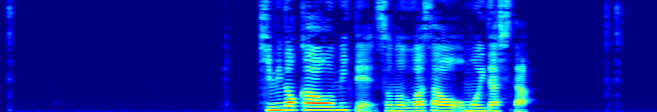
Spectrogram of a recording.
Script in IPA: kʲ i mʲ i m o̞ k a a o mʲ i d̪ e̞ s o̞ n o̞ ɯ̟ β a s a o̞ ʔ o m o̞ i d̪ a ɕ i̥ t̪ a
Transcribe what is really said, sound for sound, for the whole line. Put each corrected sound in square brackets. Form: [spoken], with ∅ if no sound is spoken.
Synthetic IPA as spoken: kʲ i mʲ i [n] o̞ k a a o mʲ i [t̪] e̞ s o̞ n o̞ ɯ̟ β a s a o̞ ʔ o m o̞ i d̪ a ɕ i̥ t̪ a

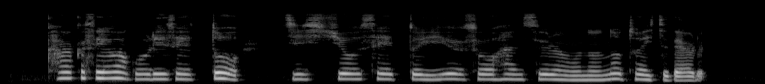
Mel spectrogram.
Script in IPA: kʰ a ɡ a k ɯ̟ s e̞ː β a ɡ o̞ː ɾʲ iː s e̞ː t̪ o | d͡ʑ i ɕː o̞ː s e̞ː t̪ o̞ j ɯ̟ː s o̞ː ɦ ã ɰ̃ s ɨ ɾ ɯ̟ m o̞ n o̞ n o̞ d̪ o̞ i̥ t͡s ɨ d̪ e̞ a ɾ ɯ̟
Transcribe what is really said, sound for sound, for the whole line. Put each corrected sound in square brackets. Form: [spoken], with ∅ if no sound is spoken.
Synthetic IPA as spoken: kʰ a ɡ a k ɯ̟ s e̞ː β a ɡ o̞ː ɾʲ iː s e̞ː t̪ o | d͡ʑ i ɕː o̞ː s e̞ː t̪ o̞ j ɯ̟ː s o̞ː ɦ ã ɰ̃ s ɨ ɾ ɯ̟ m o̞ n o̞ n o̞ [t̪] o̞ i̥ t͡s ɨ d̪ e̞ a ɾ ɯ̟

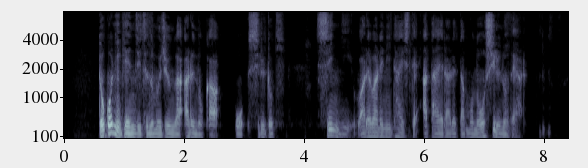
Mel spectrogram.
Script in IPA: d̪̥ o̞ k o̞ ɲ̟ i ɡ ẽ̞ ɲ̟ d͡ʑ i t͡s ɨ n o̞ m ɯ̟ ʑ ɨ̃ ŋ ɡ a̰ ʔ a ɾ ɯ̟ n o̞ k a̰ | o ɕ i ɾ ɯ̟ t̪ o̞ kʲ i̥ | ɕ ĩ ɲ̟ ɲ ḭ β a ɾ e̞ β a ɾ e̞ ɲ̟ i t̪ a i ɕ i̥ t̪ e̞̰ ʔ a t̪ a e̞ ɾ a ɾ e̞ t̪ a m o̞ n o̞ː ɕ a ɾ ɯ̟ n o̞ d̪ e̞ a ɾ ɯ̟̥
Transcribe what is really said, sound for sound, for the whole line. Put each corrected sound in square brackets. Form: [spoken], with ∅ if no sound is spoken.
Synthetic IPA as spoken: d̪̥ o̞ k o̞ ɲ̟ i ɡ ẽ̞ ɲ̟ d͡ʑ i t͡s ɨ n o̞ m ɯ̟ ʑ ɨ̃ ŋ ɡ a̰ ʔ a ɾ ɯ̟ n o̞ k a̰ | o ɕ i ɾ ɯ̟ t̪ o̞ kʲ i̥ | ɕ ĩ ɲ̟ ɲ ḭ β a ɾ e̞ β a ɾ e̞ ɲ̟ i t̪ a i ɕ i̥ t̪ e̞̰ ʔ a t̪ a e̞ ɾ a ɾ e̞ t̪ a m o̞ n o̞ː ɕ [i] ɾ ɯ̟ n o̞ d̪ e̞ a ɾ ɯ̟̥

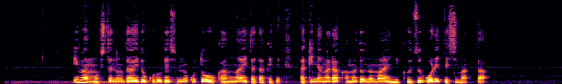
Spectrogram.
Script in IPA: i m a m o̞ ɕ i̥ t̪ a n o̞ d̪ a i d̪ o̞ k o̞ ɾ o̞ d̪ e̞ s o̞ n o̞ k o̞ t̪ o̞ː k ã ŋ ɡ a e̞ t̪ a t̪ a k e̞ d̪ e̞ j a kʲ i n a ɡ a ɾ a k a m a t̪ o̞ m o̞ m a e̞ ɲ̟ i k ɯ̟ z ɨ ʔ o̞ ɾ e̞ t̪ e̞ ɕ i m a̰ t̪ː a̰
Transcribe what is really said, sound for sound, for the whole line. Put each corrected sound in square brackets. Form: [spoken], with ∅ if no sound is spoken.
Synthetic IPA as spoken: i m a m o̞ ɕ i̥ t̪ a n o̞ d̪ a i d̪ o̞ k o̞ ɾ o̞ d̪ e̞ s o̞ n o̞ k o̞ t̪ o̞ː k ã ŋ ɡ a e̞ t̪ a [d̪] a k e̞ d̪ e̞ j a kʲ i n a ɡ a ɾ a k a m a [d̪] o̞ [n] o̞ m a e̞ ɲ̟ i k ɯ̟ z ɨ ʔ o̞ ɾ e̞ t̪ e̞ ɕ i m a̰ t̪ː a̰

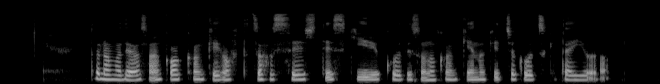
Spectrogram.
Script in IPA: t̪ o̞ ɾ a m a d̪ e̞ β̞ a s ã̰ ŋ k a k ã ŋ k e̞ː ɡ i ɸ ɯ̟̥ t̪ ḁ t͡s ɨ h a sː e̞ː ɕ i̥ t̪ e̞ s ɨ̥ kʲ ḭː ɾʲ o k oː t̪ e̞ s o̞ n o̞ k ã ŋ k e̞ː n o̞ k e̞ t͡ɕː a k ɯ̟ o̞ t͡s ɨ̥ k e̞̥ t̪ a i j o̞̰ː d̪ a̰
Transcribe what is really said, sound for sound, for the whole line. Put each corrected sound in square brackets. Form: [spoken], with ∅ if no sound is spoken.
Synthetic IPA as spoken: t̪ o̞ ɾ a m a d̪ e̞ β̞ a s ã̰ ŋ k a k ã ŋ k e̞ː ɡ [a] ɸ ɯ̟̥ t̪ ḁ t͡s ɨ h a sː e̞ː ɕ i̥ t̪ e̞ s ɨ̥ kʲ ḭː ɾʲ o k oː [d̪] e̞ s o̞ n o̞ k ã ŋ k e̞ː n o̞ k e̞ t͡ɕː a k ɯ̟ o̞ t͡s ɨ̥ k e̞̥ t̪ a i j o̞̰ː d̪ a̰

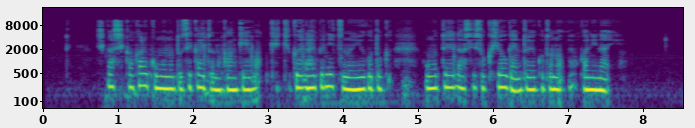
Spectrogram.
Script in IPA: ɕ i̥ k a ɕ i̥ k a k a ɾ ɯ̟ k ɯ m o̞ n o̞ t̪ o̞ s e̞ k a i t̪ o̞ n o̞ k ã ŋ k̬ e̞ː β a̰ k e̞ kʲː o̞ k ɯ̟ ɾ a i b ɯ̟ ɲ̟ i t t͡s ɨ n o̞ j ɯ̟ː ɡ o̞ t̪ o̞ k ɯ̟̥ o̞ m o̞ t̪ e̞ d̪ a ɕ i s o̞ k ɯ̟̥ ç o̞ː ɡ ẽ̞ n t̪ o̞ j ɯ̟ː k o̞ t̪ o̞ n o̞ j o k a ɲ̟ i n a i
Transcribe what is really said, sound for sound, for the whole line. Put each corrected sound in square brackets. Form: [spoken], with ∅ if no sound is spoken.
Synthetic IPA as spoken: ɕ i̥ k a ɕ i̥ k a k a ɾ ɯ̟ k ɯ m o̞ n o̞ t̪ o̞ s e̞ k a i t̪ o̞ n o̞ k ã ŋ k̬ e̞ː β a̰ k e̞ kʲː o̞ k ɯ̟ ɾ a i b ɯ̟ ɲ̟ i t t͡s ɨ n o̞ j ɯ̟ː ɡ o̞ t̪ o̞ k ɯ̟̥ o̞ m o̞ t̪ e̞ d̪ a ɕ i s o̞ k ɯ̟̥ ç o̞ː ɡ ẽ̞ n t̪ o̞ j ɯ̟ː k o̞ t̪ o̞ n o̞ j o k a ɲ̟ i n a i

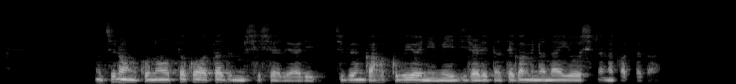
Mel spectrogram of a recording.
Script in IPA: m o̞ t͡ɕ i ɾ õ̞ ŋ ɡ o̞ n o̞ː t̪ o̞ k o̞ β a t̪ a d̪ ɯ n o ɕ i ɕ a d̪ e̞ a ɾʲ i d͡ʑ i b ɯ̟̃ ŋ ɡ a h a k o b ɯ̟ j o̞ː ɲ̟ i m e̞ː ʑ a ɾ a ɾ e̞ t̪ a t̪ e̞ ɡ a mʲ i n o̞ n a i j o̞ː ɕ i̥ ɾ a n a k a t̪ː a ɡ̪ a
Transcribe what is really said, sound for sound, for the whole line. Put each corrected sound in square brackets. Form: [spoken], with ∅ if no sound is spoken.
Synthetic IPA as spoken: m o̞ t͡ɕ i ɾ õ̞ ŋ [k] o̞ n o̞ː t̪ o̞ k o̞ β a t̪ a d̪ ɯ n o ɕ i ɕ a d̪ e̞ a ɾʲ i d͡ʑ i b ɯ̟̃ ŋ ɡ a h a k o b ɯ̟ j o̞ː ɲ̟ i m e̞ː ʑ [i] ɾ a ɾ e̞ t̪ a t̪ e̞ ɡ a mʲ i n o̞ n a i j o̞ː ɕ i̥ ɾ a n a k a t̪ː a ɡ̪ a

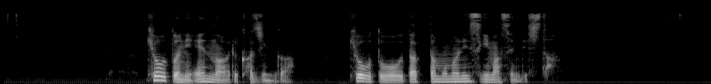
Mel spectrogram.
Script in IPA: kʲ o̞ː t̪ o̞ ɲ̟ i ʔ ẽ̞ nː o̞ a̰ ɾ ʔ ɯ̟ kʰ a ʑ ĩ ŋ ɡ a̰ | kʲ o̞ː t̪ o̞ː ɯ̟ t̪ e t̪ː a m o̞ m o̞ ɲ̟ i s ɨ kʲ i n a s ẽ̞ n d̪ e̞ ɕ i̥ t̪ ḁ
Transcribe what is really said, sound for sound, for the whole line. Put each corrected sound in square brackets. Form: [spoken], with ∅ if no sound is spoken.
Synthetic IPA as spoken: kʲ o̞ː t̪ o̞ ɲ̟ i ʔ ẽ̞ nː o̞ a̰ ɾ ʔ ɯ̟ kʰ a ʑ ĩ ŋ ɡ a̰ | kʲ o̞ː t̪ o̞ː ɯ̟ t̪ [a] t̪ː a m o̞ [n] o̞ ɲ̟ i s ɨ [ɡʲ] i [m] a s ẽ̞ n d̪ e̞ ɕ i̥ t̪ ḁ

